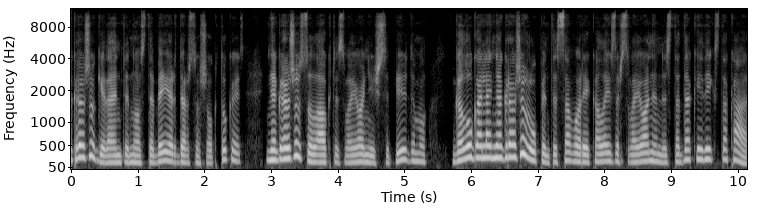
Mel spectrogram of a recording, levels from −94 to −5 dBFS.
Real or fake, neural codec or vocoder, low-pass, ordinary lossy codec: fake; codec, 24 kHz, 0.9 kbps, WavTokenizer, small release; 10.8 kHz; Opus, 24 kbps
